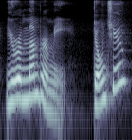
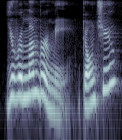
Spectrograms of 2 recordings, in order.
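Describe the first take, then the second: The two takes are said the same way.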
